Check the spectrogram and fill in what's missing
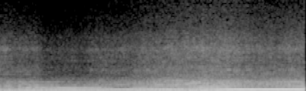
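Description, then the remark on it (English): A Z car race car accelerates steadily around turn seven into the straightaway, its loud droning pitch climbing gradually over a few seconds as it gains speed, with constant roar and no voices. “Oh, no, he's going around turn seven, going into the straightaway.”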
